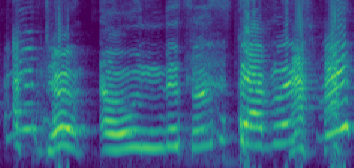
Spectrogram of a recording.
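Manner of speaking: loud, laughing haughty lady; Karen voice. Pretend. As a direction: play the offended customer. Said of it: "full Caucasian woman".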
